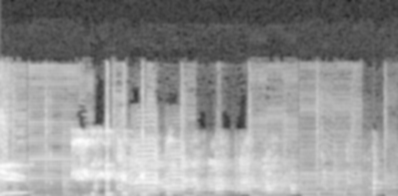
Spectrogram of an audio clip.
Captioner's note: laughing at his own idea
